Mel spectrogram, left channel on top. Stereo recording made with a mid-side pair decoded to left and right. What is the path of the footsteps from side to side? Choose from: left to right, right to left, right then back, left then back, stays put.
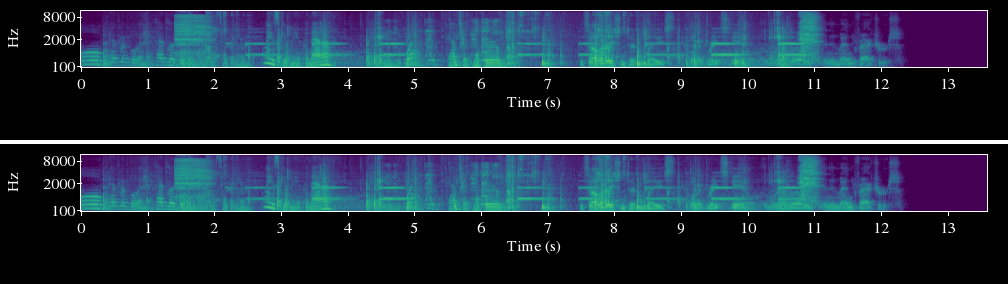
right to left.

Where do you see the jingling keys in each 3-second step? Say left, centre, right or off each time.
left, right, right, left, off.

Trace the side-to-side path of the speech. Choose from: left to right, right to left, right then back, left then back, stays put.
left then back.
